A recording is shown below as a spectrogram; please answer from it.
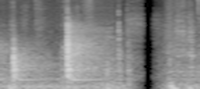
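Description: Two light knocks, about half a second apart, as a wooden board and plastic Versa Stops are set on a perforated project table, with a moment of dead silence shortly after.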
